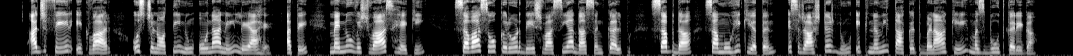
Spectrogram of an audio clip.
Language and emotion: Punjabi, neutral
